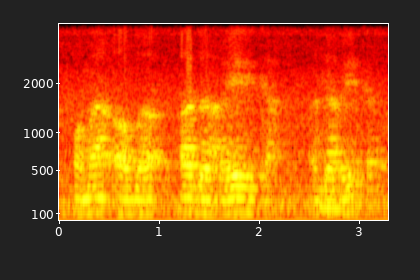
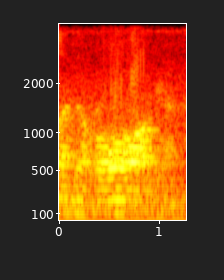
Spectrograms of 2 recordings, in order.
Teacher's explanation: the incorrect way is making the Ra somewhat thin. · Shown in: first take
